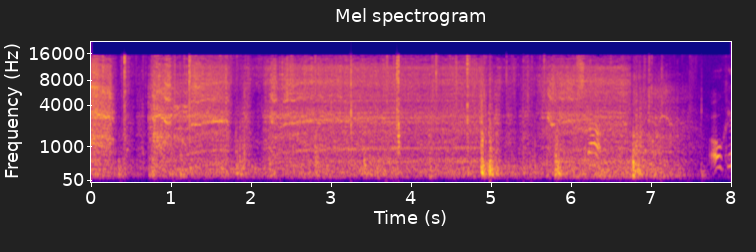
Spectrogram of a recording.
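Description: Steady rushing noise of a car moving off, with a faint whine and a few sharp knocks. Short voice sounds come in near the end.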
